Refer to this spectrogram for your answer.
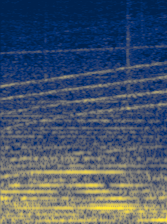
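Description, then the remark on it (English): A steady, humming spaceship engine power-up effect, a dense drone of layered electronic tones holding at an even, moderately loud level for under two seconds, with no voices. “Nice power up, you noise.”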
